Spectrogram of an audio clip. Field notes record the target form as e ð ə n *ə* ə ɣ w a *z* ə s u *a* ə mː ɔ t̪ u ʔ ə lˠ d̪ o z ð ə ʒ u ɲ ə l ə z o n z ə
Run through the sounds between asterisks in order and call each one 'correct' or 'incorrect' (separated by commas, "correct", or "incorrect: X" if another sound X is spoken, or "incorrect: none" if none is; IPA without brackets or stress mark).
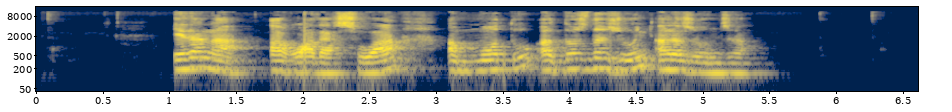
incorrect: a, incorrect: ð, correct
